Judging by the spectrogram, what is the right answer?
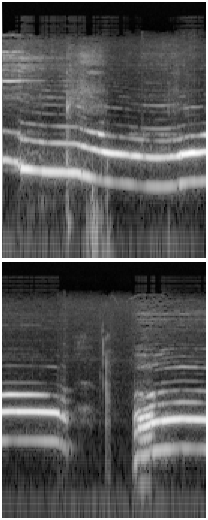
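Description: Gray wolf howling. One long howl slides down in pitch, levels off and breaks about three and a half seconds in. After a brief pause for breath, a second howl starts near the end.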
